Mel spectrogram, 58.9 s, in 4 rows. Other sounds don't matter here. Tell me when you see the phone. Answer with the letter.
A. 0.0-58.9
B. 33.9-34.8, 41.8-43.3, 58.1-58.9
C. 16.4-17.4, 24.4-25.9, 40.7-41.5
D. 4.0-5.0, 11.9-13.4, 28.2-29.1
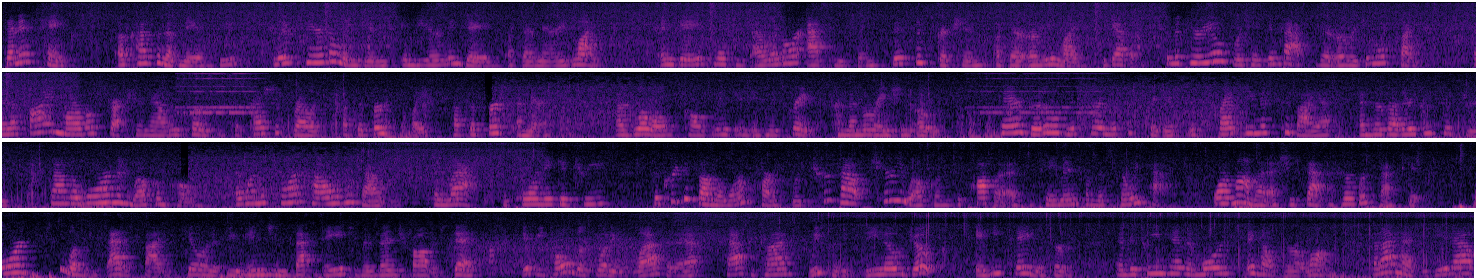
C.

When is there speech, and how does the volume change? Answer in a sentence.
The speech can be heard from 0.0 to 58.9 s, at a steady volume.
